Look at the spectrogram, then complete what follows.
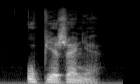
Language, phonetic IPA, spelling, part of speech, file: Polish, [ˌupʲjɛˈʒɛ̃ɲɛ], upierzenie, noun, Pl-upierzenie.ogg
